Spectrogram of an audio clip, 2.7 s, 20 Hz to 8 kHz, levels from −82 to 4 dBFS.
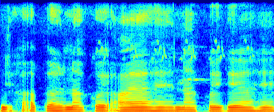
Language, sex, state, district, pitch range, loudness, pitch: Hindi, male, Bihar, Gaya, 125-130 Hz, -14 LUFS, 130 Hz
